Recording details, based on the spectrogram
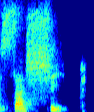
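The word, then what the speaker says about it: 雑誌: Entonces yo pronuncio doble esa, ese sh. Por eso yo digo sashi. Sashi. O sea, Sashi. alargo el sonido sh.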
